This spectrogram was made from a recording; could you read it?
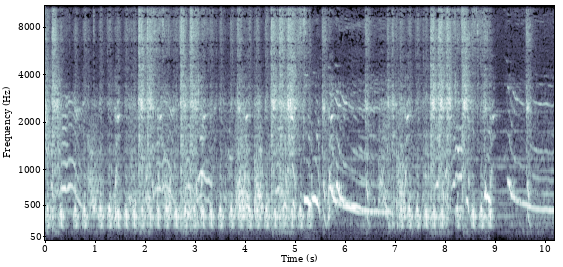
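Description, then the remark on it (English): A wolf enemy from World 3, the mountain world, of a video game yelps and whines in a dog-like way, with sliding whimpers and short howls over a steady low engine-like hum and rapid pulsing. “We have the wolf, although it sounds more like a dog.”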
